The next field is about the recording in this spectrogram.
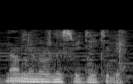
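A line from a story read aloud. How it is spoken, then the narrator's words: Quiet, robot speaker. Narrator (Russian): тихо произнес бот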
